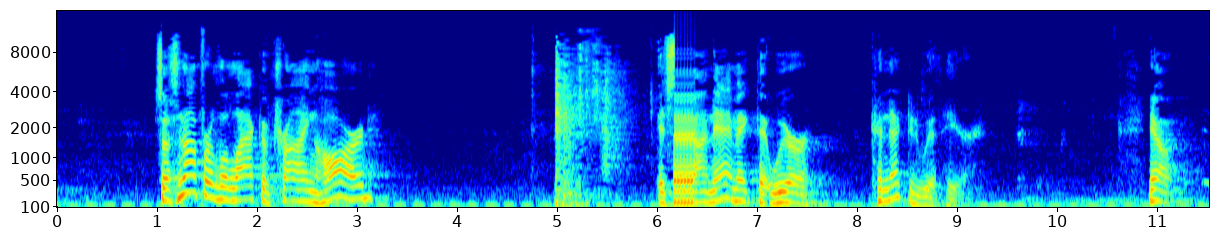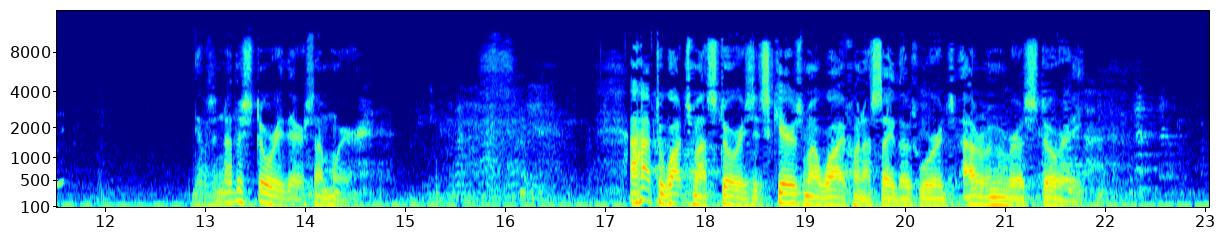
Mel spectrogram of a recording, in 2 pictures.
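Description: A middle-aged man speaks with animation to an audience in a room with a slight echo.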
